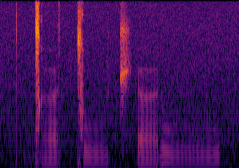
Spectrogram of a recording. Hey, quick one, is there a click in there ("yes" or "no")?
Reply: yes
